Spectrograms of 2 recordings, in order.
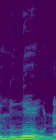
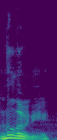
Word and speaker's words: Malone: But now we know it's actually Malone and not Maloney. So I can mm-hmm. finally say his name properly now.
